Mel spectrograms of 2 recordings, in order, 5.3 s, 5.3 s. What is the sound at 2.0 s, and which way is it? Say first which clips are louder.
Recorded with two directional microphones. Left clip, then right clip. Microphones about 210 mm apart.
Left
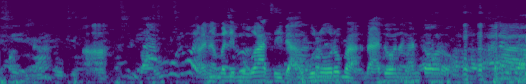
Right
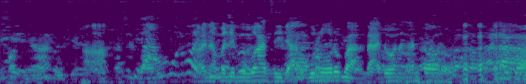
Speech: left 1 dB; 5° left (ahead or behind).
